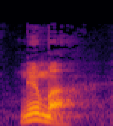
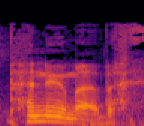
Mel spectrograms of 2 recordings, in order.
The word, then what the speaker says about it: pneuma: Now, the word for spirit in Greek is, you might guess it, pneuma. Or if you really want to pronounce that P, it's pneuma. But they don't pronounce the P, do they?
